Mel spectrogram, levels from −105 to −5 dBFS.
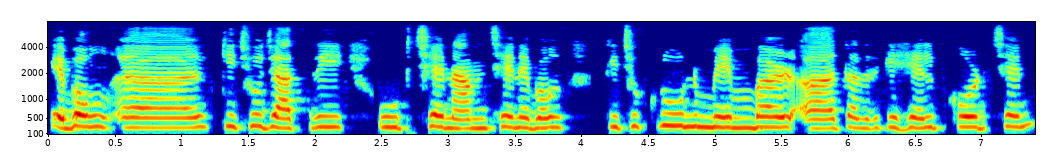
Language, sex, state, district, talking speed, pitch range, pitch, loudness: Bengali, female, West Bengal, Dakshin Dinajpur, 105 wpm, 255-280 Hz, 270 Hz, -24 LUFS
